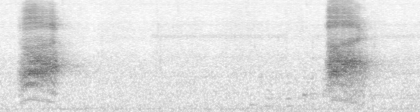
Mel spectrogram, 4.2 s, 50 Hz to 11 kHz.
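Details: Perched on a utility pole in a residential neighbourhood on 4 February 2021, a carrion crow gives two harsh, grating caws three seconds apart amid quiet background hiss.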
